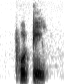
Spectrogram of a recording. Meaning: melon
- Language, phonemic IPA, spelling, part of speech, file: Bengali, /pʰuʈi/, ফুটি, noun, LL-Q9610 (ben)-ফুটি.wav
